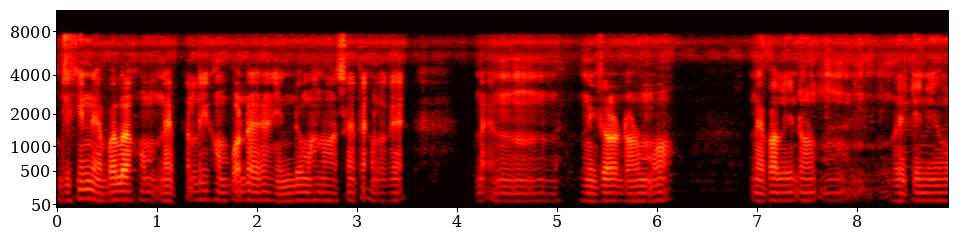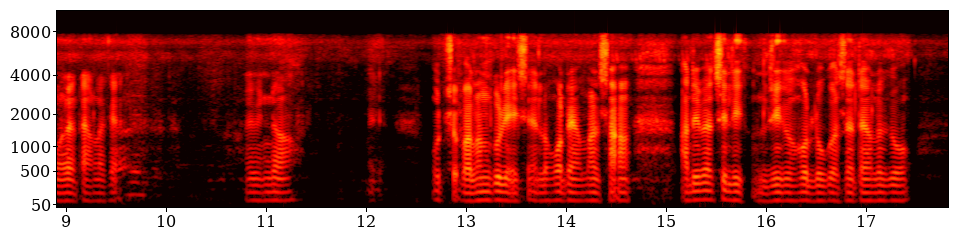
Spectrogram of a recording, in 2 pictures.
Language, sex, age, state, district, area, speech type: Assamese, male, 45-60, Assam, Goalpara, urban, spontaneous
